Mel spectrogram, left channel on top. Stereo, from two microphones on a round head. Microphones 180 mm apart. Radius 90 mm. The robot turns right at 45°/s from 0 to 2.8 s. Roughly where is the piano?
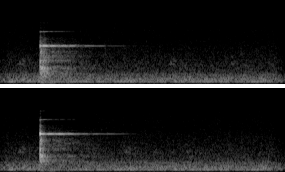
Right.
